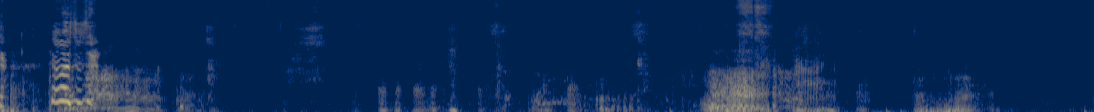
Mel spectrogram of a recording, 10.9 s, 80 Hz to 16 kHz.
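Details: Two Shih Tzu brothers squabbling over a toy indoors on 13 March 2024: loud, harsh snarling bursts and short grumbling growls, separated by rustling and quieter pauses.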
